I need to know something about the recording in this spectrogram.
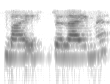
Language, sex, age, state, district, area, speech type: Hindi, female, 18-30, Madhya Pradesh, Narsinghpur, rural, conversation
